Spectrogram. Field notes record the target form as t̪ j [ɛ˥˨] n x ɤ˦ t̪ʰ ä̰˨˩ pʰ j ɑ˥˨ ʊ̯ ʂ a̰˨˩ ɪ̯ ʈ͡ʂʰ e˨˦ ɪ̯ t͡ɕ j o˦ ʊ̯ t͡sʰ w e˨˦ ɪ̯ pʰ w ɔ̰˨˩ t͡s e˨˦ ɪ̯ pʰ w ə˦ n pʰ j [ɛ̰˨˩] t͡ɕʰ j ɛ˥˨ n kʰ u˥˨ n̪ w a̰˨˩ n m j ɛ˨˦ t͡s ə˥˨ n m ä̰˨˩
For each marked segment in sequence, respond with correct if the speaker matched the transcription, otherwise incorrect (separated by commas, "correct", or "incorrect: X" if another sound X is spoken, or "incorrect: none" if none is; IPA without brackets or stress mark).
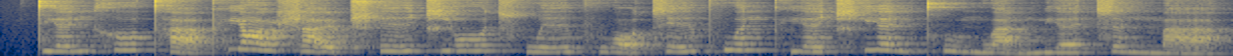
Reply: incorrect: ɛ˨˦, incorrect: ɛ˨˦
